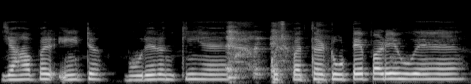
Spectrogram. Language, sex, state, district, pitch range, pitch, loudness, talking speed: Hindi, female, Uttar Pradesh, Lalitpur, 225-245 Hz, 240 Hz, -16 LUFS, 165 wpm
